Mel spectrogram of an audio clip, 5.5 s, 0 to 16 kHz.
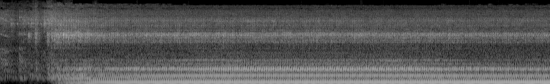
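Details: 2000 Honda Civic with eBay header, test pipe instead of cat, OE piping, resonator and OE-style muffler, before the added resonator: engine catches, then holds a steady, deep droning exhaust note with a raspy edge, heard above 2,800 rpm since the cat was removed.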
